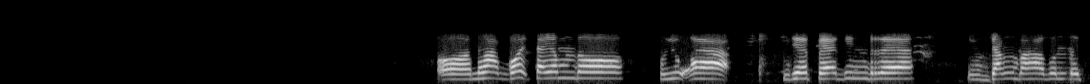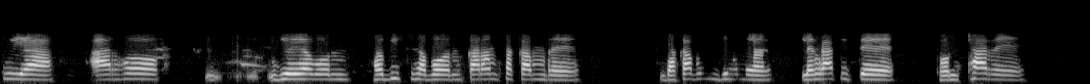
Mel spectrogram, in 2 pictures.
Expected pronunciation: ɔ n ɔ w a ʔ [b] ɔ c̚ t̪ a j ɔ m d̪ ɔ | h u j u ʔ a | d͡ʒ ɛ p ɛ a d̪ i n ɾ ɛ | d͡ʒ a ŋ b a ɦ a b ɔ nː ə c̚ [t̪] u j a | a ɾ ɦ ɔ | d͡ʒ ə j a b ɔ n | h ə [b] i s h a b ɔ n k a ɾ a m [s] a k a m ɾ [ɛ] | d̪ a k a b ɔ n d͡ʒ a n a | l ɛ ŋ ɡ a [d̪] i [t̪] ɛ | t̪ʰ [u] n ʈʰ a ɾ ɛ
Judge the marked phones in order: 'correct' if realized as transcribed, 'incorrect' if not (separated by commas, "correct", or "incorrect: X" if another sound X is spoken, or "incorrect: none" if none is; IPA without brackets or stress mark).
incorrect: ɡ, correct, correct, correct, correct, incorrect: t̪, correct, incorrect: ɔ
